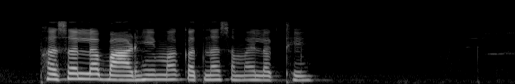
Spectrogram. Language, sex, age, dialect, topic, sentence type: Chhattisgarhi, female, 25-30, Western/Budati/Khatahi, agriculture, question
